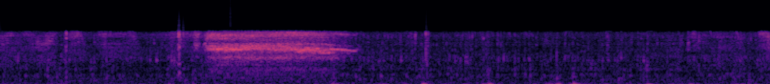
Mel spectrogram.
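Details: Griffon vulture (Gyps fulvus) gives a single harsh, hissing rasp lasting about a second, over faint rustling and background noise.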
